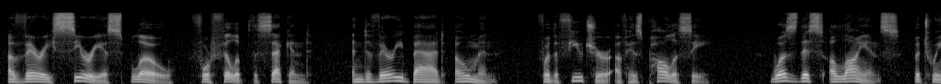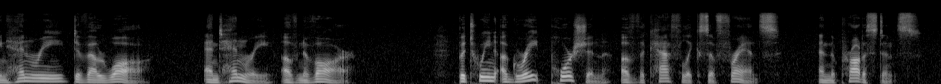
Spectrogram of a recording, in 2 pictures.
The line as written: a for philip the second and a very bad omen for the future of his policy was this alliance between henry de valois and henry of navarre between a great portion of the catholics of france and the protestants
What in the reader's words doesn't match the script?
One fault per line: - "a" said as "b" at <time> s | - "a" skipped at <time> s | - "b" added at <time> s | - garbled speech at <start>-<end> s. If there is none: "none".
- "very serious blow" added at 0.1 s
